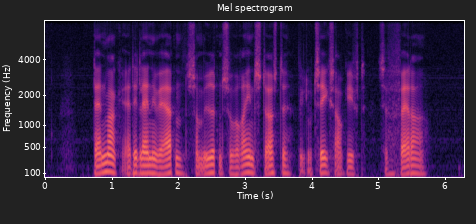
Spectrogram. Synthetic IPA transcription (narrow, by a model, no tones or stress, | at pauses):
d̥ænmɑ̈ːɡ̥æɐd̥e̝læn̰iʋæɐd̥n̩sɒ̽myːðˠɐd̥ensuʋəʁɛ̰ːnsd̥ɶɐsd̥əb̥ib̥lio̝t͡sʰe̝̰ːɡ̥sɑ̈ʊɡ̥ifd̥ | t͡sʰe̝lfɒ̽fæɾ̥ɐː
